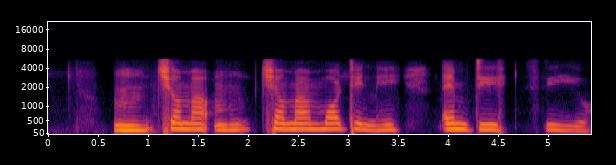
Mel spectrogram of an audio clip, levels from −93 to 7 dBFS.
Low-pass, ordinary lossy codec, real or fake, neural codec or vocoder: 5.4 kHz; MP3, 48 kbps; fake; codec, 16 kHz, 0.8 kbps, ZipCodec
